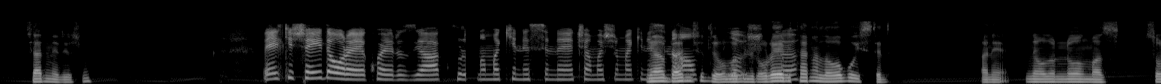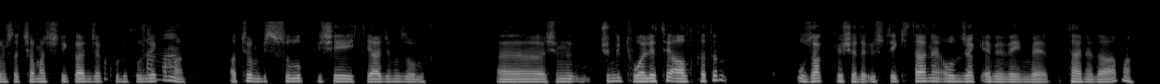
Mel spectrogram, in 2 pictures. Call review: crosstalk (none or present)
present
